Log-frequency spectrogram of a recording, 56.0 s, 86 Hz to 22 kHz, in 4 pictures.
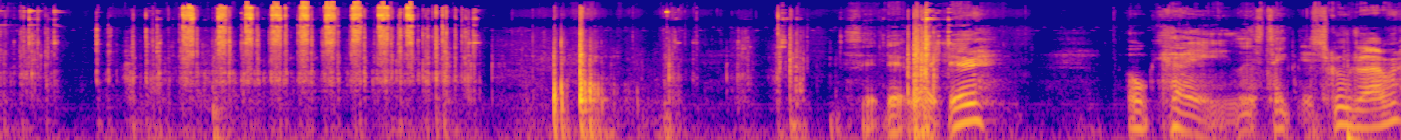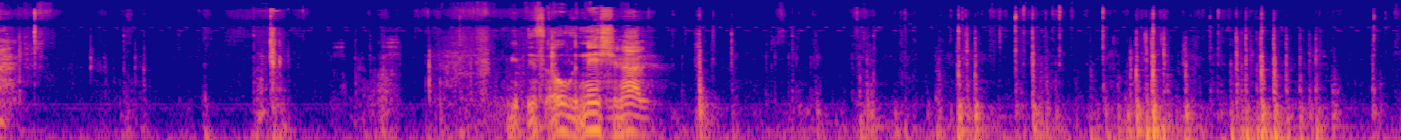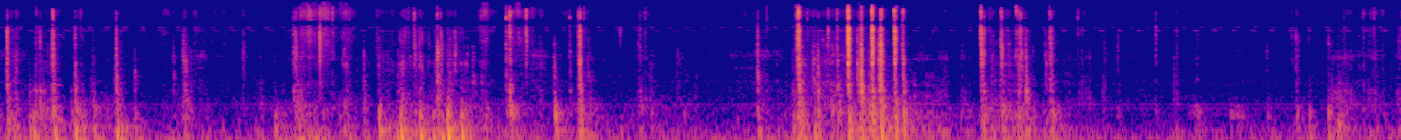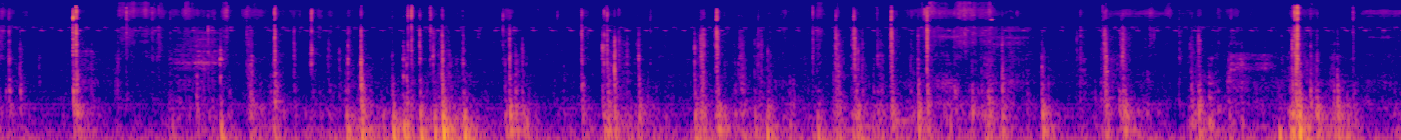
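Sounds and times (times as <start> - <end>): screwdriver clicking and scraping metal: 0.0 - 4.9.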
